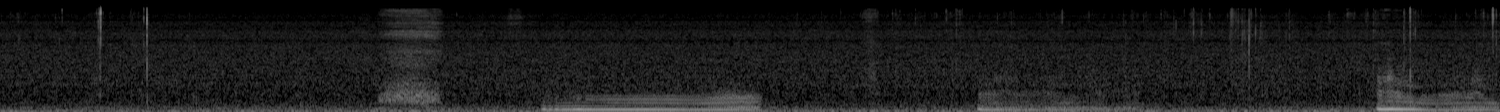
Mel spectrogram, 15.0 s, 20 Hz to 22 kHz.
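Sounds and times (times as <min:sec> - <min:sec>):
cat hissing: 0:03.8 - 0:04.5, 0:13.7 - 0:15.0
cat growling: 0:05.4 - 0:07.7, 0:09.7 - 0:11.7, 0:13.6 - 0:15.0.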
